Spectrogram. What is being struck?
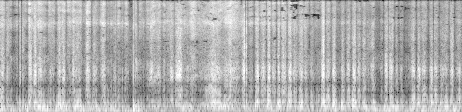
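Pencil on a large paper sheet.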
